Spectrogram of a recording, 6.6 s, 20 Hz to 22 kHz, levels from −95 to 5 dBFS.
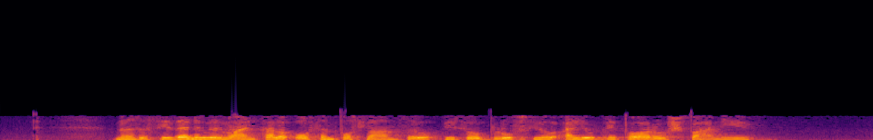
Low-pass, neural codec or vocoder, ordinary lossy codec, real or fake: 10.8 kHz; codec, 16 kHz in and 24 kHz out, 0.6 kbps, FocalCodec, streaming, 2048 codes; AAC, 16 kbps; fake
